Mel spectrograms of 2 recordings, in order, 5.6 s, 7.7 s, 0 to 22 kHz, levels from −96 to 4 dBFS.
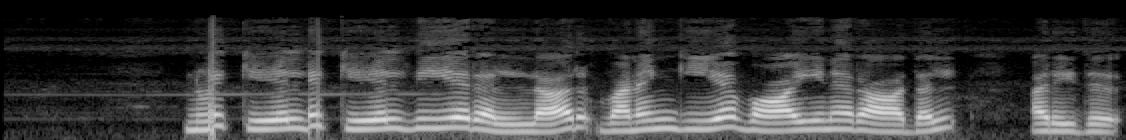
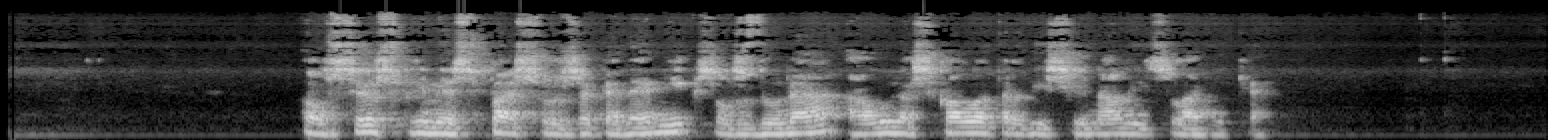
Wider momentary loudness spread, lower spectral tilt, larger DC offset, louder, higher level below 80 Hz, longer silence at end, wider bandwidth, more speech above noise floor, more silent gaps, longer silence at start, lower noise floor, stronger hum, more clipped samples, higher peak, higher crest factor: about the same, 8 LU vs 7 LU; first, -7 dB/octave vs -3 dB/octave; neither; second, -17 LUFS vs -13 LUFS; about the same, -58 dBFS vs -56 dBFS; second, 0 s vs 1.4 s; second, 13 kHz vs 16.5 kHz; about the same, 46 dB vs 47 dB; neither; second, 0.95 s vs 1.5 s; about the same, -63 dBFS vs -62 dBFS; neither; neither; about the same, -2 dBFS vs 0 dBFS; about the same, 14 dB vs 18 dB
